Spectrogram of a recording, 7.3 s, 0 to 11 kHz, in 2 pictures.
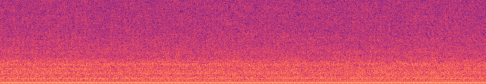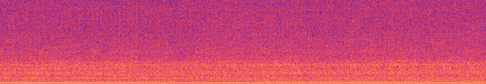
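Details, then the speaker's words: Briggs & Stratton 8 kW tri-fuel generator running on propane under heavy load starting an AC unit: constant even drone holding pitch, no surging or misses, much smoother than on gasoline, which still needs work; smooth running under load. "underload much smoother much much smoother I need to work on it I need to get it running off of gasoline as smooth as it does on propane"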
